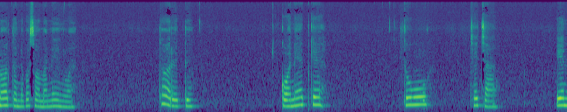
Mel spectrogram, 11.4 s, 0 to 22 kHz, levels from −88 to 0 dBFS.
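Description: From start to finish the speech carries generation loss: a swirly, hollow character with smeared consonant attacks and a watery shimmer, worse than a single MP3 pass near 96 kbit/s would give. The likely cause is repeated MP3 decoding and re-encoding, around ten passes, each quantising again on a shifted frame grid so that noise and spectral gaps accumulate. Content stops at about 19.9 kHz.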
